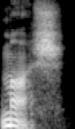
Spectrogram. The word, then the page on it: mush: British English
